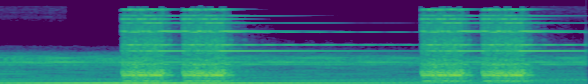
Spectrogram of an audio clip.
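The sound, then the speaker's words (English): A telephone bell rings in two double bursts, each pair of shrill, buzzy rings separated by a pause, over a low steady background hum. No one speaks. “The anomaly floated out the door, down the stairs, past another telephone, causing it to ring, and then it vanished.”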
